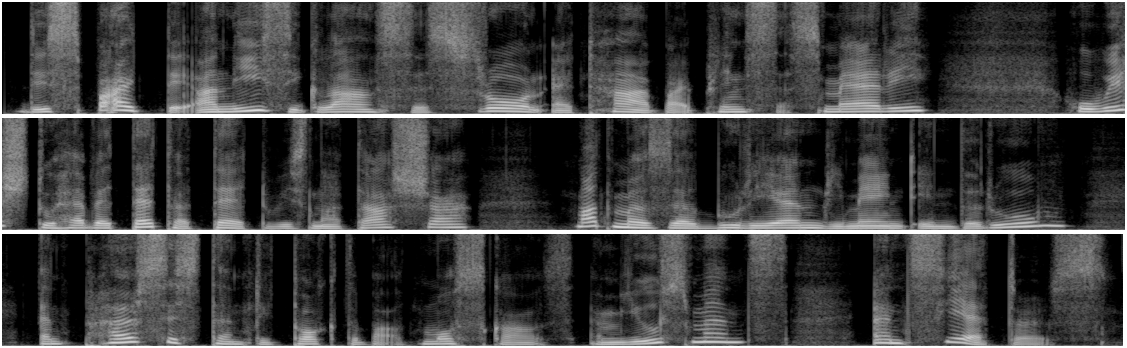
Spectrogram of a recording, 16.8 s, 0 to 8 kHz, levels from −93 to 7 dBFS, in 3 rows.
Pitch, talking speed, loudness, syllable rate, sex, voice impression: 185 Hz, 115 wpm, -19 LUFS, 4.4 syllables/s, female, very feminine, very adult-like, slightly old, slightly thin, slightly relaxed, slightly weak, slightly bright, soft, very clear, slightly fluent, slightly raspy, slightly cool, intellectual, slightly refreshing, very sincere, calm, friendly, reassuring, slightly unique, elegant, slightly sweet, slightly lively, very kind, modest, slightly light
